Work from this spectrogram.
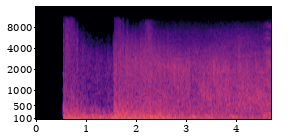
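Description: Naval gunfire in a Pacific war strategy game: a sudden heavy blast after silence, a second boom moments later, then a long rumbling roar that slowly fades.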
